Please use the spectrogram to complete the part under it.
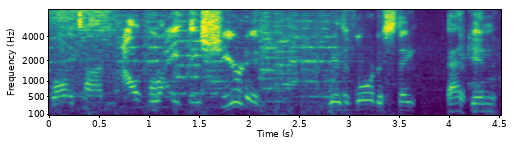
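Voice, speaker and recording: Live football broadcast commentator, medium pitch, heavy music bed. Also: very animated, unhurried, vocal fry. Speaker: sports broadcaster.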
